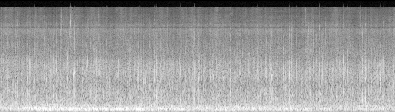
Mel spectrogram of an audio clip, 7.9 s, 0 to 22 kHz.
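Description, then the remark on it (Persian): Steady rain patters on the ground and on an umbrella held by a person walking in a park at the end of a street at 11:30 at night, a dense, even hiss of countless drops with no talking, constant for the whole stretch. “صدای بارون رو که شنیدم زدم بیرون، چتر رو برداشتم، اومدم پارک سر کوچه، دارم زیر بارون قدم میزنم.”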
